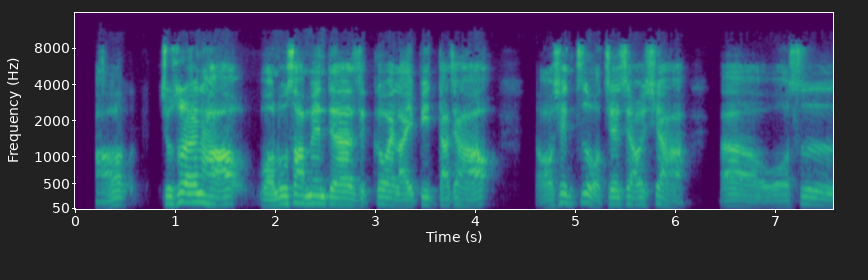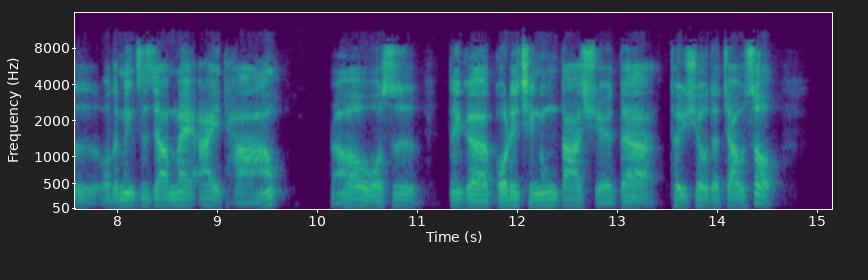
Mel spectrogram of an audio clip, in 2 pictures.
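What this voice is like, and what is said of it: Hong Kong accented Mandarin. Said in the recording (Chinese): “你从我的口音里面啊，我讲的这个华语或者国语啊，并不是很完全的标准的原因，因为我的本身是从香港过来的”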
